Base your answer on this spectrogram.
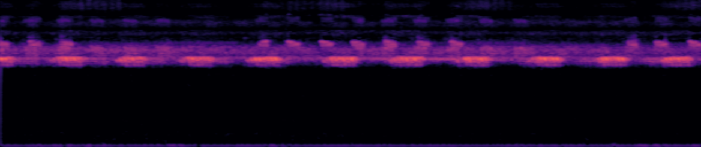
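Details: Mid-autumn chorus of crickets and fellow insects under a streetlight; shrill, ringing trills throb in regular waves a little over twice per second, a seamless wall of high chirping.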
